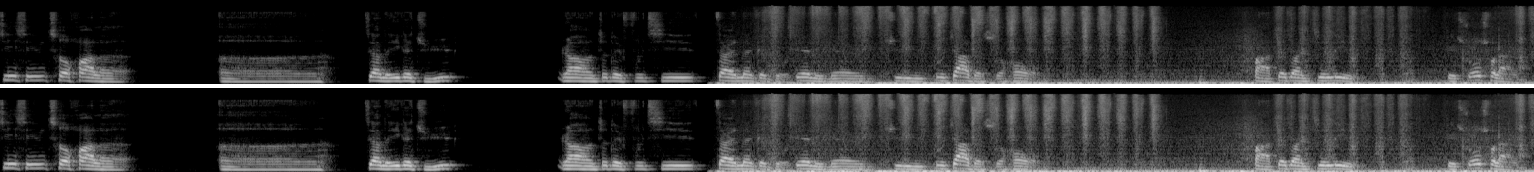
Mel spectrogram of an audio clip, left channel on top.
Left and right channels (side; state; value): left; quieter; 4.1 dB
